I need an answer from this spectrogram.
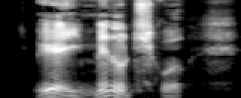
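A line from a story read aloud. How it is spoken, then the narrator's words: Lazy. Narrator (Russian): лениво задержал ее Оболенский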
